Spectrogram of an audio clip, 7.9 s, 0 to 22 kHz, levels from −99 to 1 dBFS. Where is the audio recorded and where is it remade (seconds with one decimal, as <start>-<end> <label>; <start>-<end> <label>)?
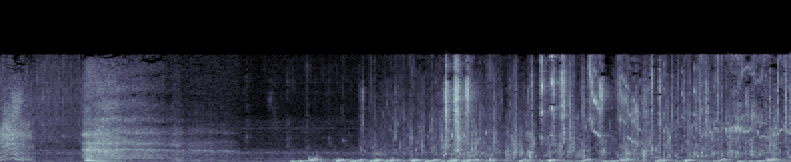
0.0-0.4 recorded; 0.4-1.0 remade; 1.0-2.7 recorded; 2.7-7.2 remade; 7.2-7.9 recorded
